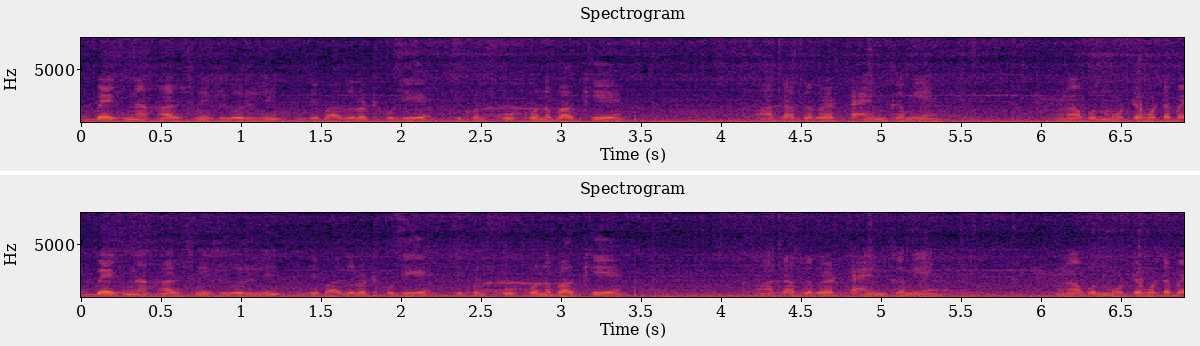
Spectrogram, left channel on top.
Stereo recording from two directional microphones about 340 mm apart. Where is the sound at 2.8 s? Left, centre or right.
Centre.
